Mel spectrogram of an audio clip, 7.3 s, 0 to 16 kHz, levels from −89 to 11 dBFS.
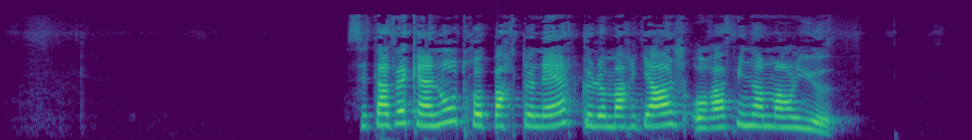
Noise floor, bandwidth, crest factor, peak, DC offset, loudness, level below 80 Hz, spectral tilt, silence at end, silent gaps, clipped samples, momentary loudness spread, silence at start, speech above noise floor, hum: -85 dBFS; 11.5 kHz; 18 dB; 0 dBFS; under 0.1%; -16 LUFS; -72 dBFS; -3.5 dB/octave; 1.05 s; none; under 0.1%; 7 LU; 2.65 s; 69 dB; none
